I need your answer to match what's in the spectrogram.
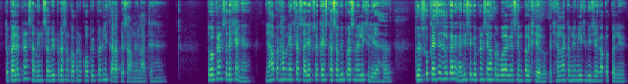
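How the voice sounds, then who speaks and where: Guy teaching english online, slow dictation, spelling words letter by letter, calls everyone friends. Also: high-pitched, darkish tone. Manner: calls listeners "friends" in nearly every line; slows down and trails off when dictating answers. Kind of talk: online tutoring lesson.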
